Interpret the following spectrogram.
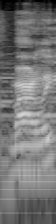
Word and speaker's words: Marle: it going oh well her name's Marley or Marl however you want to pronounce it I kind of prefer Marley myself yeah it's just your imagination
